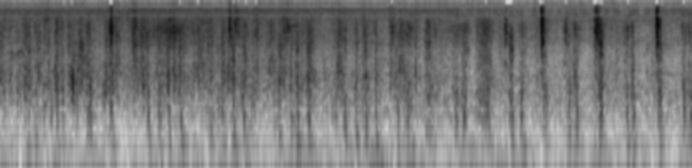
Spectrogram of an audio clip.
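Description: Horse hooves in Assassin's Creed Valhalla, a continuous, steady clip-clop of a ridden horse moving at a brisk pace, close and even over a dense background, with a voice faintly underneath.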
